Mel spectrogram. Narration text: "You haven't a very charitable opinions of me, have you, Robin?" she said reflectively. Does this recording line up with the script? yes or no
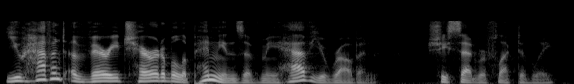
yes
